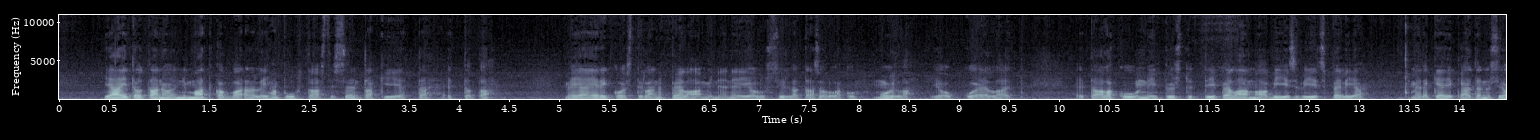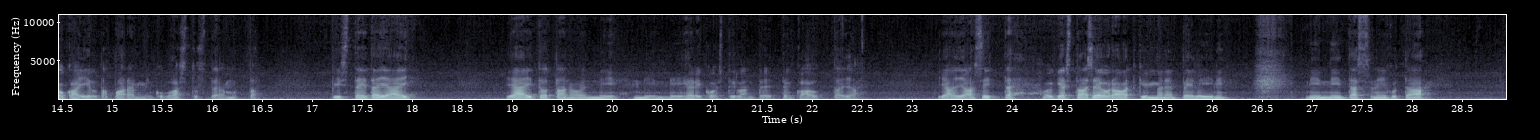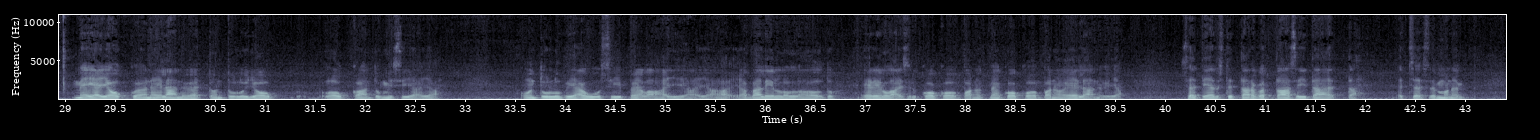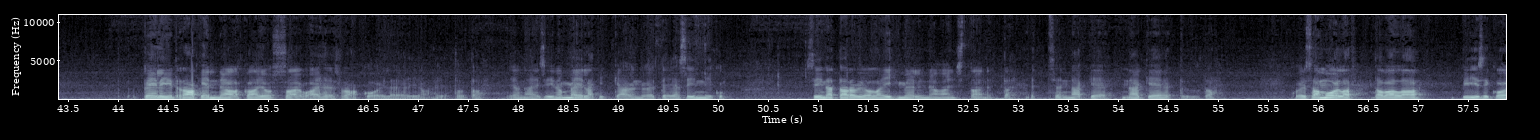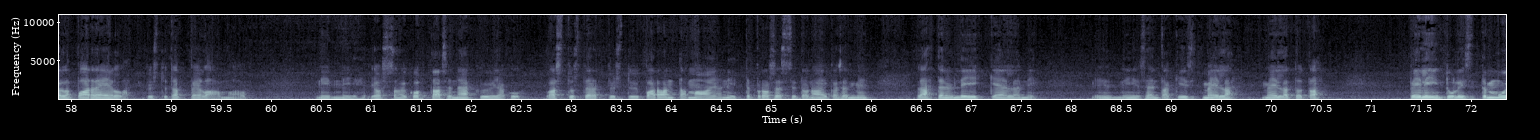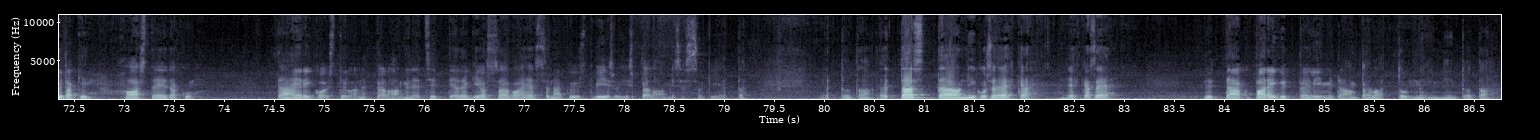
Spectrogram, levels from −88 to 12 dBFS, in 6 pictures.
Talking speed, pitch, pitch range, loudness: 140 wpm, 90 Hz, 85-95 Hz, -22 LUFS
